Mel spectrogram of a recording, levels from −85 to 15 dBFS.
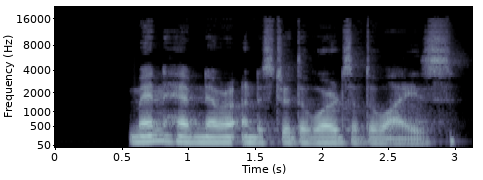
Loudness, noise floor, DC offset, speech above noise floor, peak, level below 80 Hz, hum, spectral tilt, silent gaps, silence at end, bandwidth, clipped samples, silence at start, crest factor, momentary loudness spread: -21 LUFS; -89 dBFS; under 0.1%; 69 dB; -2 dBFS; -56 dBFS; none; -5.5 dB/octave; none; 0.15 s; 16.5 kHz; under 0.1%; 0.55 s; 18 dB; 6 LU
